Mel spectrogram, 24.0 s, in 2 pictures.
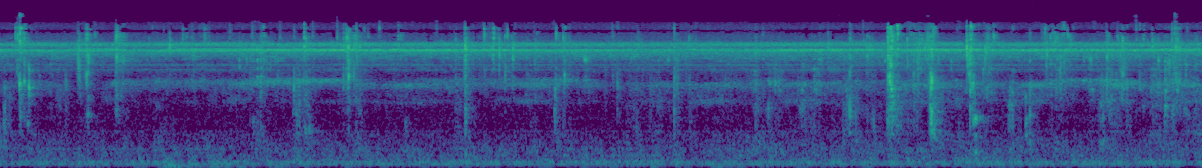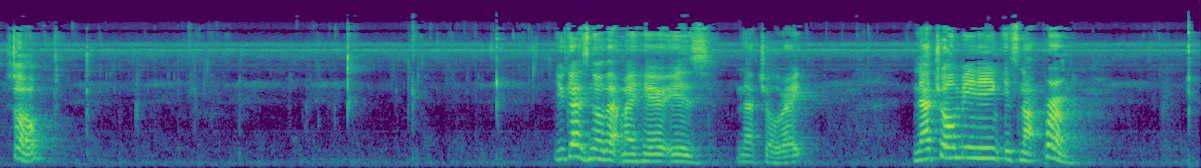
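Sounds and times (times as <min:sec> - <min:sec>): person chewing noodles: 0:00.0 - 0:17.6
low steady hum: 0:00.0 - 0:24.0.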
